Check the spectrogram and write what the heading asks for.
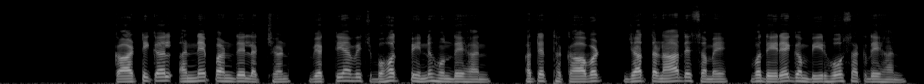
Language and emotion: Punjabi, neutral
